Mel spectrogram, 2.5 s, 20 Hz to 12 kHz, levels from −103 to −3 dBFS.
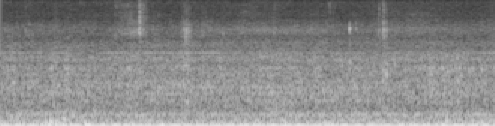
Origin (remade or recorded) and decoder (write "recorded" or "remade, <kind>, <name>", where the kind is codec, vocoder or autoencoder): recorded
